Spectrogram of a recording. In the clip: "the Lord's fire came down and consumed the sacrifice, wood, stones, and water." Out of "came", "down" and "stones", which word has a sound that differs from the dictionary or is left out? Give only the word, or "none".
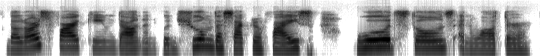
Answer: stones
